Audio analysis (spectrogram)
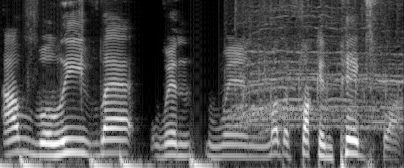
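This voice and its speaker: Someone with an American accent speaks over crowd noise in the background. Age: 30s. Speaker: game streamer. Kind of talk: casual rant. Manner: repetitive, stammering restarts; animated.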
